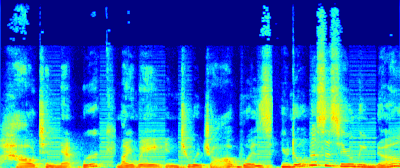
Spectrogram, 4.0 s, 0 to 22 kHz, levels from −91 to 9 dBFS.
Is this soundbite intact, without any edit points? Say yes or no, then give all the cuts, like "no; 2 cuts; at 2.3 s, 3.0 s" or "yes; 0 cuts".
no; 2 cuts; at 1.1 s, 2.7 s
